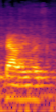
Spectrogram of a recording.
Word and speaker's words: bailiwick: I don't know where, it really doesn't fall under Kathy's bailiwick. Sorry, how do you pronounce it?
